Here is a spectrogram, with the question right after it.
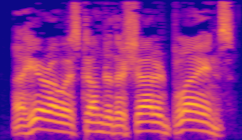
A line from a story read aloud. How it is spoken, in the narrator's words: the soldier yelled back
